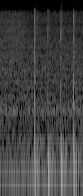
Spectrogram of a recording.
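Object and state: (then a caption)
Hollow-sounding baked sourdough loaf. A freshly baked sourdough loaf, just out of the oven, is knocked on its bottom five times. Each knock gives a short, dull, low thud over a faint background hum, with almost no ring. The hollow sound marks the loaf as baked through.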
